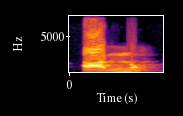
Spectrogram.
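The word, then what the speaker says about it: anno: होगा एक साल होगा आनो आनो जो आ का आ एन एन ओ हान वाला था वही इसका है प्रोनाउंस सेम है आनो और बहुवचन होगा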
